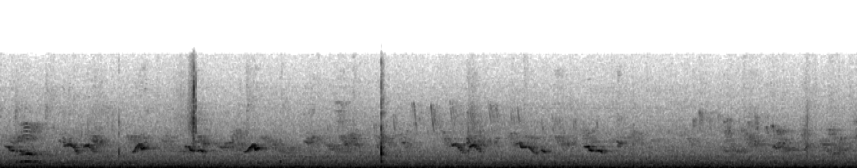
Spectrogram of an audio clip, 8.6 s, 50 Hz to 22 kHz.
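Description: A 302 cubic inch (5.0 L) small-block Ford V8 idling steadily, with birds chirping over it again and again.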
